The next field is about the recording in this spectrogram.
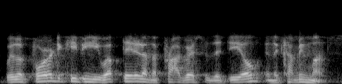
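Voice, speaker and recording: A man's voice: on the low side, breathy edge. A man reading formal, scripted financial remarks as a company executive on an earnings call. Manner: formal, measured corporate reading. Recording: narrow, tinny phone-like line.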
